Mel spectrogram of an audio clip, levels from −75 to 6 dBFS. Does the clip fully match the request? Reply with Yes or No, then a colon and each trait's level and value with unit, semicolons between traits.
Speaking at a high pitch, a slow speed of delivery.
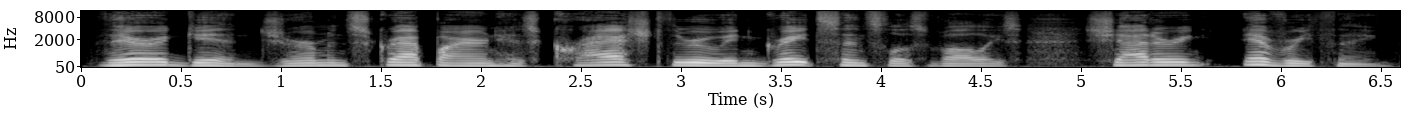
No: medium, 140 Hz; slow, 125 wpm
